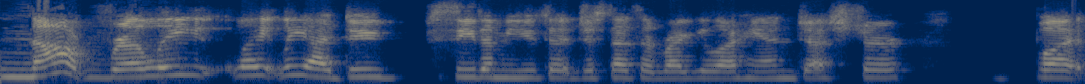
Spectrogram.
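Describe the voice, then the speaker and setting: A woman talks at a moderate pace in a fairly high pitch, an ordinary speaking voice. The background is quiet. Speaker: tutor. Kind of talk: interview.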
